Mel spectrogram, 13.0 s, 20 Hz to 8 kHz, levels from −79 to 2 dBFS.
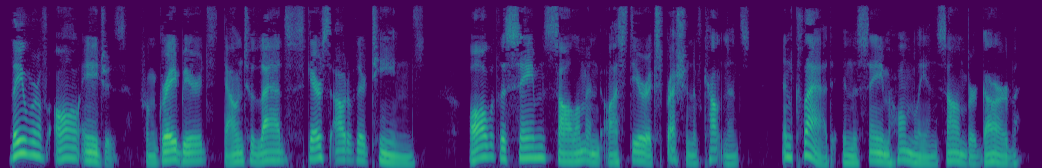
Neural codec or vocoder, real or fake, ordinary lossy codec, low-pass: codec, 16 kHz, 2 kbps, X-Codec, HuBERT features, trained on LibriSpeech; fake; MP3, 32 kbps; 7.2 kHz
